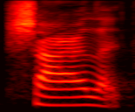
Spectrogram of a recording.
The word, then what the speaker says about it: Charlotte: 需要更正一下资讯，就是我在最后剪辑的时候发现，我把夏绿蒂这个英文名字讲成 Charlotte，但它其实应该是 S H 的发音哦，是 Charlotte 这样子，所以大家之后在念的时候不要像我一样搞混了。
